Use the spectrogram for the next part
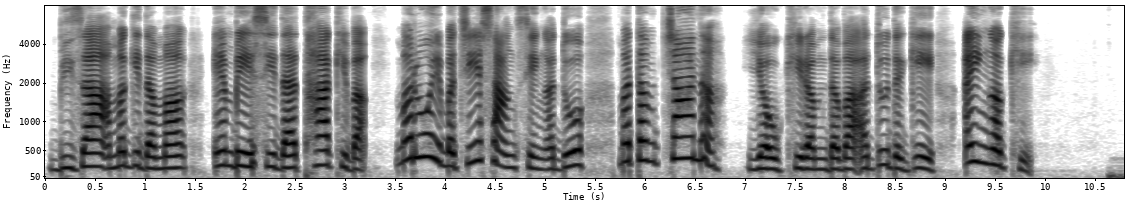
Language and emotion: Manipuri, surprised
